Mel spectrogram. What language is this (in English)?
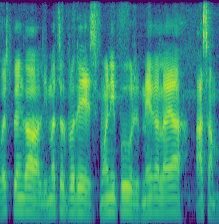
Nepali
